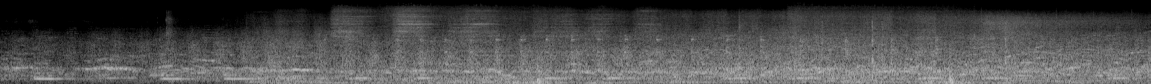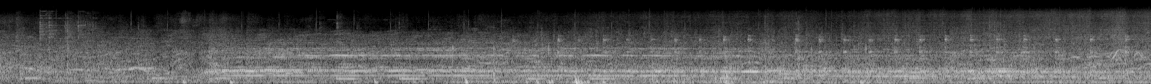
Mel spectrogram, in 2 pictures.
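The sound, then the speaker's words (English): Bustling railway station ambience as in the station's heyday, partly from actual vintage recordings made at this station: a constant crowd murmur under loud hissing steam and rumbling trains, with a steady, sustained whistle-like tone joining about halfway through. “Go ahead through either of the main doors, and while you do, let's recreate the sounds you would have heard back in the station's heyday. Some of these sounds are actual vintage recordings made at this station long ago.”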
